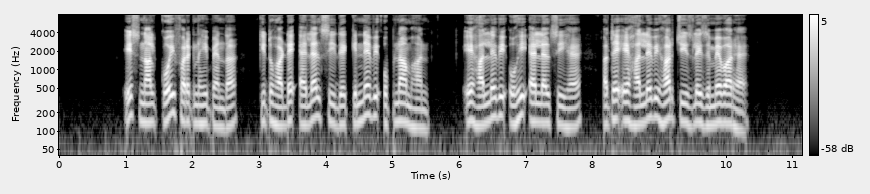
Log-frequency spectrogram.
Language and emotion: Punjabi, neutral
